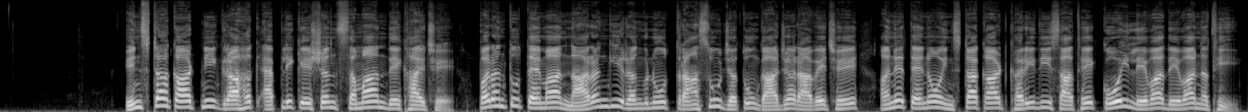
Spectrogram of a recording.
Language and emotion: Gujarati, neutral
